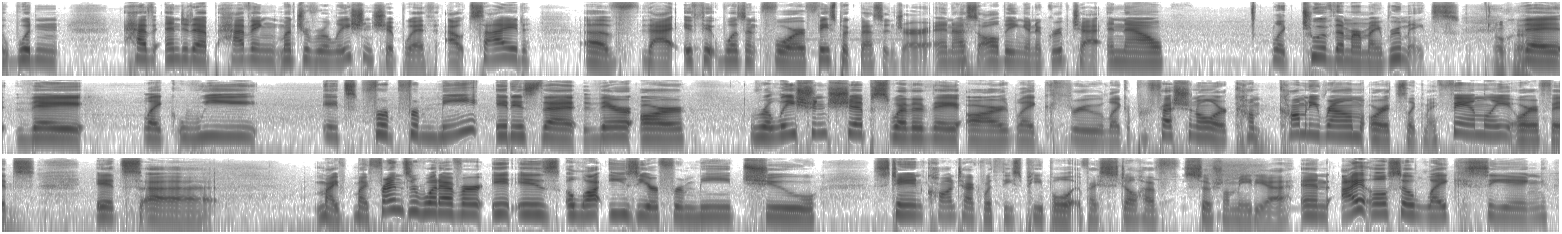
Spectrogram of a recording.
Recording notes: Set up a recorder at Whole Foods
